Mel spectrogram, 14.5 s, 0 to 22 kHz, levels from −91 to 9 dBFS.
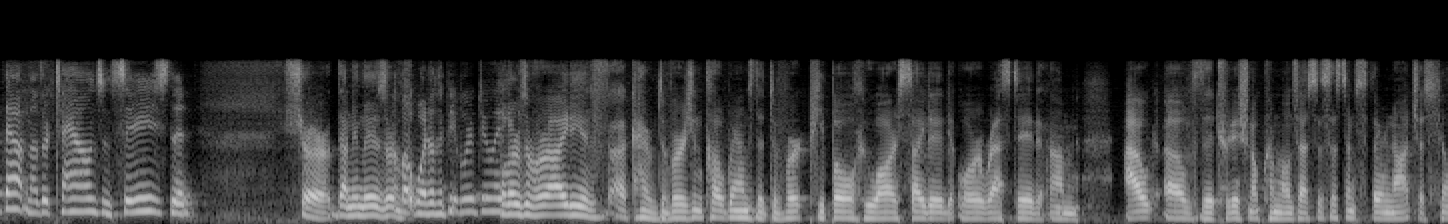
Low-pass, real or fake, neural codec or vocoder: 7.2 kHz; fake; codec, 16 kHz, 1 kbps, X-Codec, HuBERT features, trained on general audio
